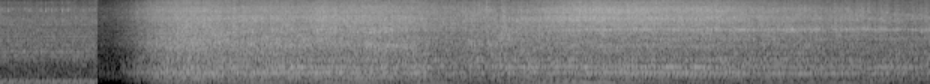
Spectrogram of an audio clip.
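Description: An off-road buggy's engine roars and revs as it speeds past.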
